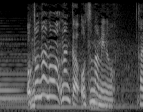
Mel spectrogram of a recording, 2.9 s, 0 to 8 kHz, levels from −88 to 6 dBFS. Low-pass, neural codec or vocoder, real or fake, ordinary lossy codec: 7.2 kHz; none; real; none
